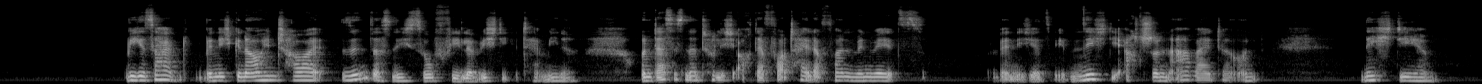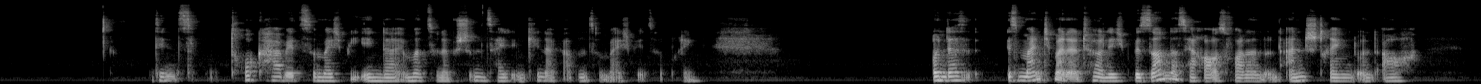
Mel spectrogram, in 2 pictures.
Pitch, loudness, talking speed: 160 Hz, -24 LUFS, 135 wpm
